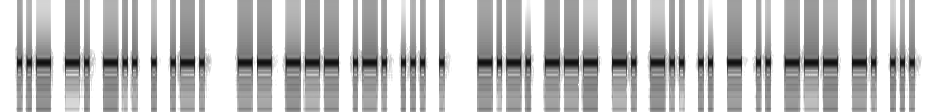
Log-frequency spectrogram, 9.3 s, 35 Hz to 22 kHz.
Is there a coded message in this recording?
Yes: Morse code from 0.2 to 9.1 s, heard as a keyed tone, about 25 wpm, 600 Hz. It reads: UNDER MORSE CONDITIONS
